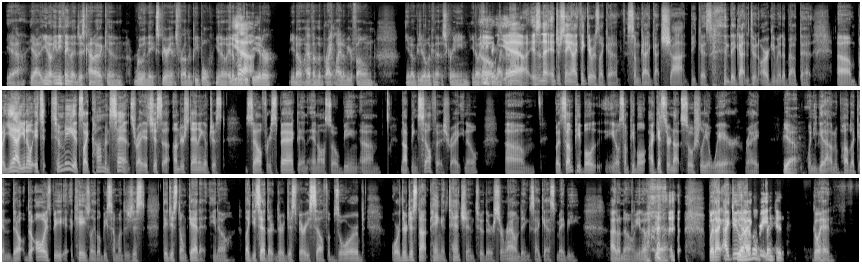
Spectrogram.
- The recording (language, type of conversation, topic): English, unstructured, What small courtesies in public spaces help you share them and feel more connected?
- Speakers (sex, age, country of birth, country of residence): male, 40-44, United States, United States; male, 65-69, United States, United States
- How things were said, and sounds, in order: chuckle; tapping; lip smack; other background noise; laughing while speaking: "know?"; laugh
